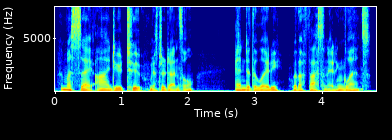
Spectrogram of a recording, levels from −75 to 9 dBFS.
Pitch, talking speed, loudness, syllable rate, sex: 95 Hz, 185 wpm, -19 LUFS, 5.8 syllables/s, male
